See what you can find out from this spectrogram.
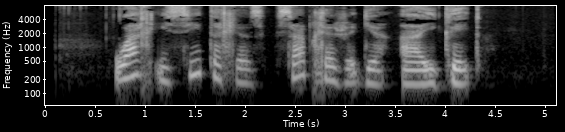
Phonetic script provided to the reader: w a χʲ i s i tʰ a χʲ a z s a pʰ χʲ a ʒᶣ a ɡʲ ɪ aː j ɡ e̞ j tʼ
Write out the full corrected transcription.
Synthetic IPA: w a χʲ i s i tʰ a χʲ a z s a pʰ χʲ a ʒᶣ a ɡʲ ɪ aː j ɡ e̞ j tʼ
